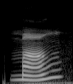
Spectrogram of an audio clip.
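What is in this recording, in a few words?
"mang2", Chinese pinyin, south, female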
